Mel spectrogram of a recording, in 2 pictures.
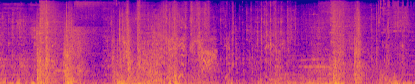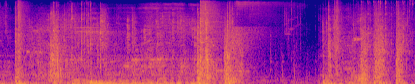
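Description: Short electronic clicks and beeps sound as menu items are chosen.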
